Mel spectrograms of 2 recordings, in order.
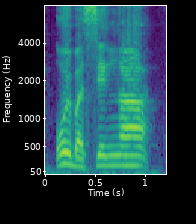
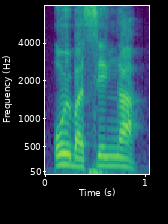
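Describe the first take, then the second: No difference in how they are said.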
